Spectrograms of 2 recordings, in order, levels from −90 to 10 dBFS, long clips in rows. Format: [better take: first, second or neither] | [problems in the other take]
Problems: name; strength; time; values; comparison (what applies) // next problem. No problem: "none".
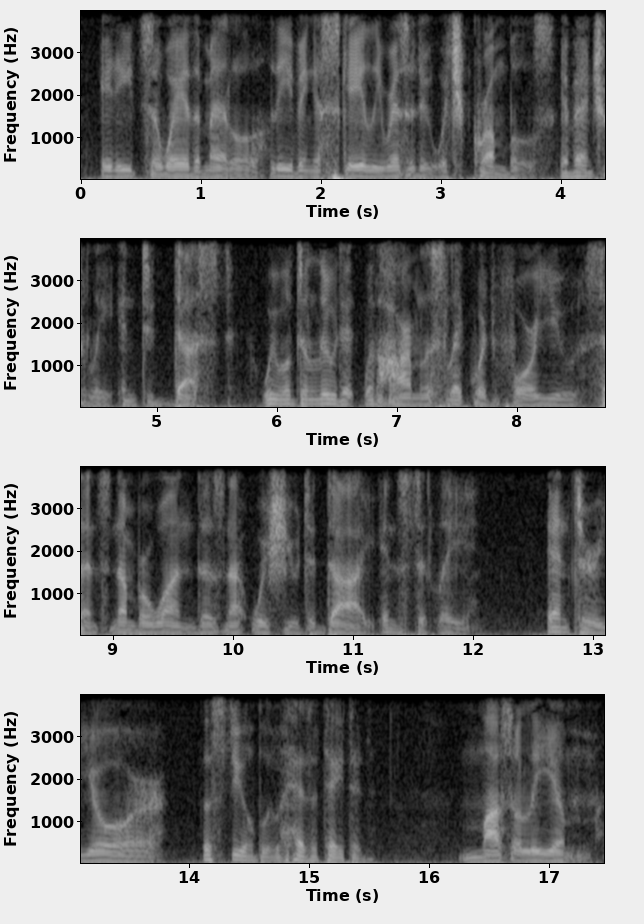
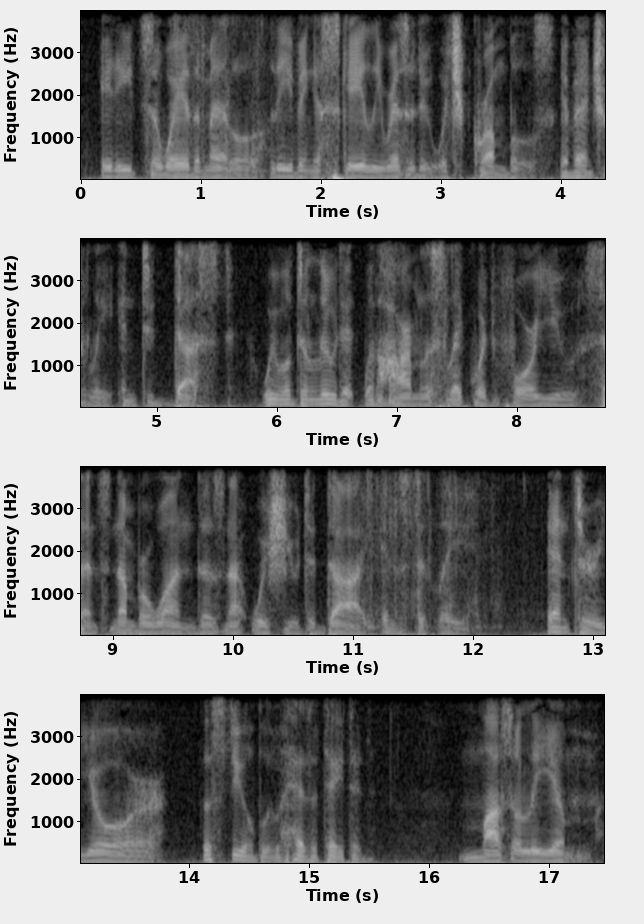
first | background sound (Glass); 20 dB below the speech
